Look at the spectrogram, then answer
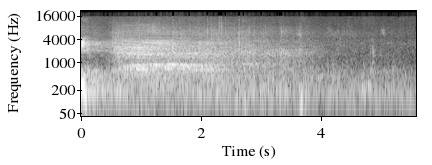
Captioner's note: audience applauding and cheering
